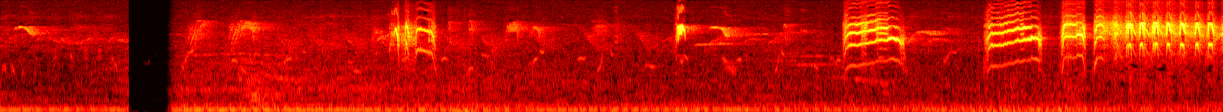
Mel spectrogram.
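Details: Energetic Sooty-headed bulbul calling out rivals: soft high twitters, then loud bursts of rapidly repeated, sharply sweeping notes building into a fast, dense, high trill at the end, over a low background hum.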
